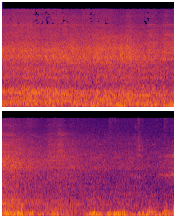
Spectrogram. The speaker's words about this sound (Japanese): ちょっと待って電車が通って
